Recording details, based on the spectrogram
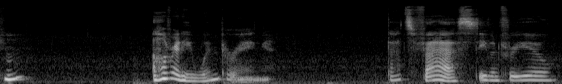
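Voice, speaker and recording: A dominant, teasing young woman, voiced by a woman, murmurs in a breathy whisper for an ASMR roleplay. Her tone is dark and mellow, with a gravelly fry at the edges. She takes her time, issuing each command slowly. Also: mid-range voice, heavily acted, rough recording.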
